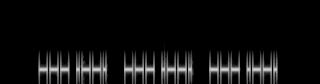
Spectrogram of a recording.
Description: Morse code, heard as a keyed tone, about 44 wpm, 700 Hz. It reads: OP OP OP
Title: Abbreviations Repeated 3x - 45wpm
